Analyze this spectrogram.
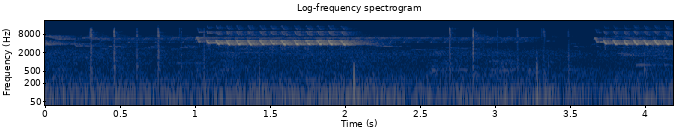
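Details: Sunbird kept at home, recorded live as a master song for other songbirds, song filled with cililin imitation: soft ticking notes, then a one-second high pulsing trill, more scattered clicks, and another trill starting.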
